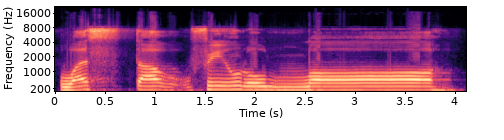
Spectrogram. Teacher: ہا کو ساکن کرنا ہے، ہا کی صرف آواز آئے گی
